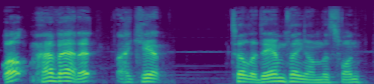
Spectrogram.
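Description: A man with a somewhat high voice takes part in a tabletop game. He talks casually in character. The recording is dry, with faint music in the background. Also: normal speed, fairly bright tone, dry recording.

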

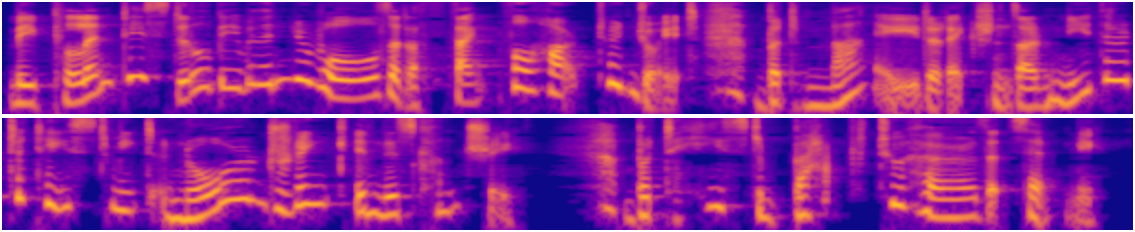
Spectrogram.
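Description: A woman's voice: on the high side, big pitch swings, measured pace, darkish tone, breathy edge, voice pushed up, heavily acted. A woman voicing a small, solemn male dwarf messenger in a story, speaking formally with archaic courtesy. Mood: courteous, urgent.

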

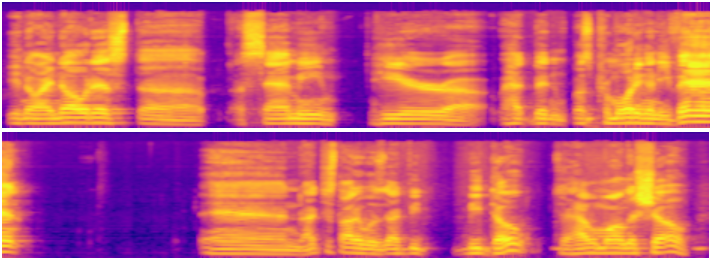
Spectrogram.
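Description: A man's voice: on the low side, normal speed. A man hosting a laid-back podcast, chatting casually in slangy, sweary talk and often chiming in with agreement. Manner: encouraging, often interjects agreement. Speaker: podcast host.

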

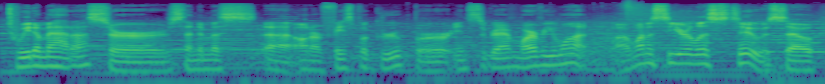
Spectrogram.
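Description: A man hosting a podcast in a casual, rambling, halting way. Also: mid-range voice, animated, music in the background. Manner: halting, repetitive, rambling delivery. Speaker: podcast host.

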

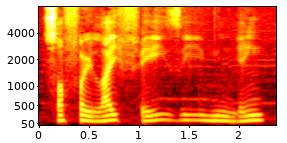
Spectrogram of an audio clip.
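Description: A man's voice: mid-range voice, flat delivery, takes it slowly, faint music behind. A man co-hosting a casual podcast. He talks in an easygoing way and reacts with short interjections. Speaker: podcast co-host.

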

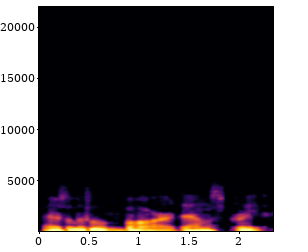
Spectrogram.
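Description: Low, husky American investigator. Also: male voice, sing-song, unhurried, no room sound, exaggerated voice. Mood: matter-of-fact, probing. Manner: blunt, casual. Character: plain-spoken, breezy American male investigator. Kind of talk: 1950s radio drama acting. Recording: muffled, narrow-band vintage radio recording.

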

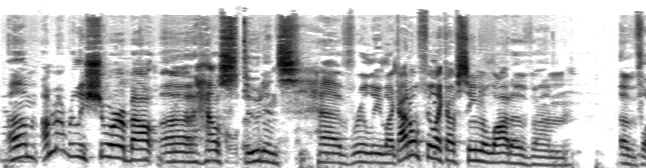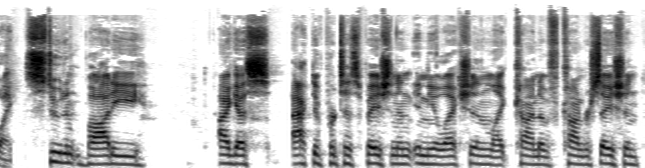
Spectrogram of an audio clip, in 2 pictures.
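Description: A man's voice: on the high side, normal speed, fairly bright tone, dry recording, clean studio sound. A young man, a college student speaking tentatively and trailing off. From West Virginia. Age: young adult.

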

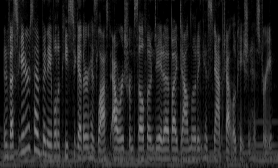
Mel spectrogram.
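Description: A young woman with a bright, clear voice, a little sniffly from a cold, telling a story in a loose, chatty way full of ums. Faint music plays softly behind her. She sounds like a relaxed podcast co-host talking from home. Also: on the low side, fast talker. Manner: chatty, laughs often, many ums. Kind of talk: casual true crime podcast chat. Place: at home, remote call.

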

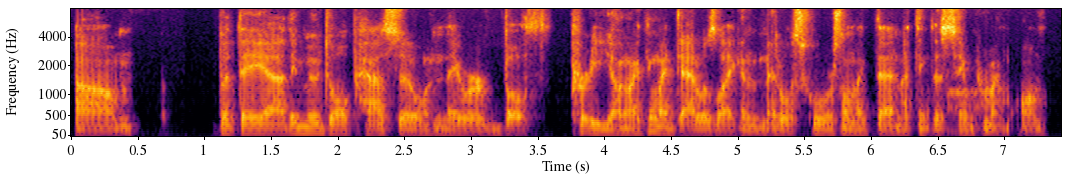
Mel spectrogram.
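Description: A low-voiced man from West Texas, talking as a guest in a casual interview. He tells his stories loosely and easily, full of "like" and "you know", with a bit of casual swearing. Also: fairly even intonation, fast, a bit bright, breathy edge. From West Texas, USA. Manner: laid-back, loose storytelling with fillers and mild swearing. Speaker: interview guest, band musician.

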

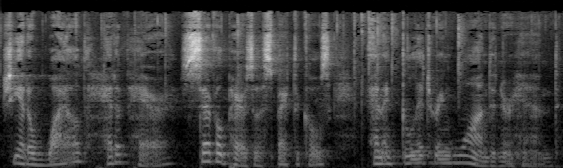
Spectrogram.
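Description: A man reading a children's story as narrator, in an expressive, deliberate storytelling manner. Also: fairly high pitch, creaky. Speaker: storybook reader.

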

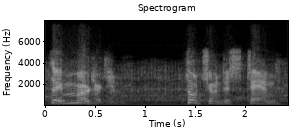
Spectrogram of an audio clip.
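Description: An actor playing a distraught rustic miner in an old radio drama, halting and repeating himself in folksy, uneducated grammar. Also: male voice, sits high, expressive. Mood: anguished, accusing. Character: distraught rustic gold miner who found his partner murdered. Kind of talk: 1950s-60s radio drama acting. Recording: muffled old radio broadcast, faint noise.

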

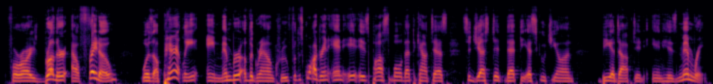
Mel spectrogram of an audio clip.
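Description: A man with a fairly high voice reads aloud on his podcast and mixes in his own commentary. He trips over words and corrects himself as he goes. The recording is dry and close, with no room sound. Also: a little mellow, no room sound. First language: English. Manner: stumbles and corrects himself mid-sentence. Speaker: podcast host. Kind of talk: reading a book aloud with personal commentary.

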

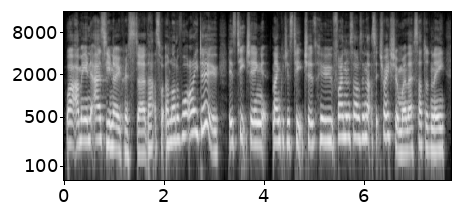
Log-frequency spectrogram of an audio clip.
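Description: A woman's voice: a little high, expressive, normal speed, hardly any pauses. A woman hosting a podcast who trains language teachers, asking questions in an encouraging, conversational way. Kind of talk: casual interview chat.

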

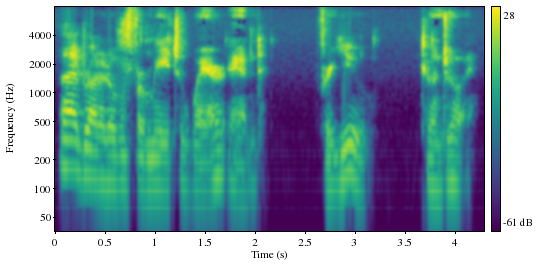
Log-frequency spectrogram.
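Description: A man voicing a sweet, confident, flirtatious man on a date in an audio story, with a husky voice and gentle, mischievous manner. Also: on the low side, unhurried, voice pushed down, low-quality recording. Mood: mischievously flirty.

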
